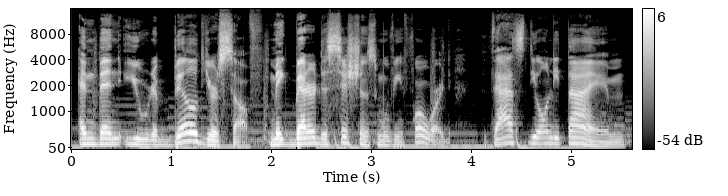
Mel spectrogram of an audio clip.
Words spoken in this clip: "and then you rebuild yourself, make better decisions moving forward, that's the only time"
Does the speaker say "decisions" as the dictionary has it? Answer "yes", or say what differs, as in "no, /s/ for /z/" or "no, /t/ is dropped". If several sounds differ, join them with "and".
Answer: no, /ʃ/ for /ʒ/ and /s/ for /z/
